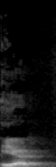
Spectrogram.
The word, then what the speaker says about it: heir: This child was দ্য হেয়ার টু the royal thrown. এই শিশুটি ছিল রাজ সিংহাসনের উত্তরাধিকারী। HEIR উচ্চারণটা হচ্ছে এয়ার, আর মাটা হচ্ছে উত্তরাধিকারী,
